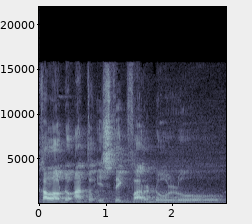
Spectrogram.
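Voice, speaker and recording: A man with a Betawi Jakarta accent preaches at an unhurried pace, joking and colloquial, with sudden loud outbursts and near-whispered asides. His voice rings through a large, reverberant hall, with a faint hum of ambience behind him. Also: sits low. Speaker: Islamic preacher. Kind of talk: sermon. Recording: echoey hall recording from a distance.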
